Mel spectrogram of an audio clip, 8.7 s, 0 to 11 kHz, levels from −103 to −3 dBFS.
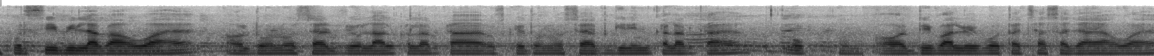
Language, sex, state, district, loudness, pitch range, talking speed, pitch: Hindi, male, Bihar, Begusarai, -19 LUFS, 115-120 Hz, 195 wpm, 120 Hz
